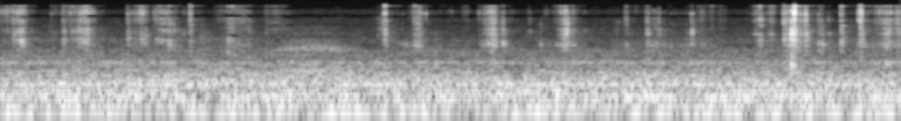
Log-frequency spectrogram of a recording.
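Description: The rotating bristle sweeping brush on a Corgi Toys Faun street sweeper die-cast model, with its metal pin and metal broom assembly, is being rubbed and turned by hand. It gives a quiet run of irregular scratchy clicks, with one sharper click about four seconds in.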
